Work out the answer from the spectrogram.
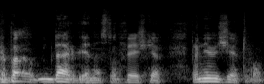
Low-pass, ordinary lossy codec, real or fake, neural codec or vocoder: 14.4 kHz; Opus, 64 kbps; fake; codec, 44.1 kHz, 3.4 kbps, Pupu-Codec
